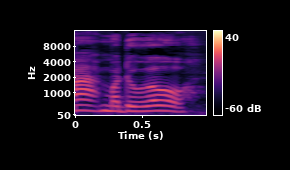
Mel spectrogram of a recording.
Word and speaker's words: modulo: เปอร์เซ็นต์ เพียง แต่ ว่า ใน โปรแกรม อ่าน ว่า มา ดู โร่ หรือ ว่า อ่าน ว่า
